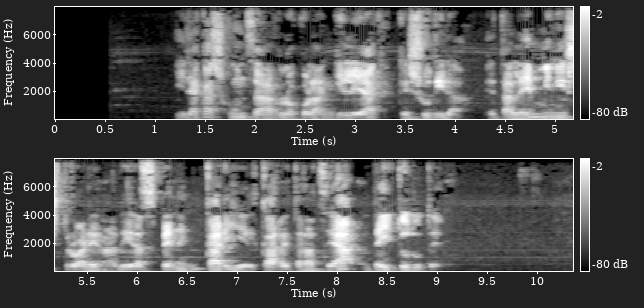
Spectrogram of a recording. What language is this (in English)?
Basque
